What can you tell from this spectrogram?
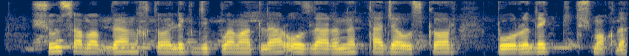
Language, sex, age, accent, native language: Uzbek, male, under 19, Farg'ona, Uzbek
